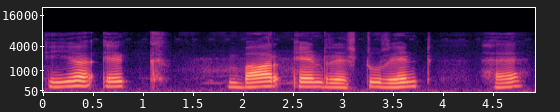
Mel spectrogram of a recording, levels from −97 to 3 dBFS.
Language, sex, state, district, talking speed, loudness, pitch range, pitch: Hindi, male, Jharkhand, Ranchi, 75 wpm, -19 LUFS, 170-195 Hz, 180 Hz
